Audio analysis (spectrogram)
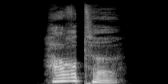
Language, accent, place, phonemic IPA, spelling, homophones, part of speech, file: German, Germany, Berlin, /ˈhartə/, harte, harrte, adjective, De-harte.ogg
- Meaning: inflection of hart: 1. strong/mixed nominative/accusative feminine singular 2. strong nominative/accusative plural 3. weak nominative all-gender singular 4. weak accusative feminine/neuter singular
